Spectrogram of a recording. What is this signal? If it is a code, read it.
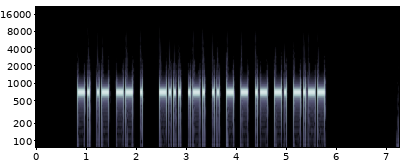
Morse code, heard as a keyed tone, about 25 wpm, 700 Hz. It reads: NAME BRITTANY
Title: K1USN SST QSO Practice 25wpm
